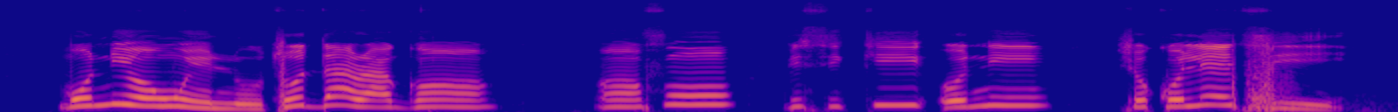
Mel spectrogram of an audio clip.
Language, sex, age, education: Yoruba, female, 30-45, tertiary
